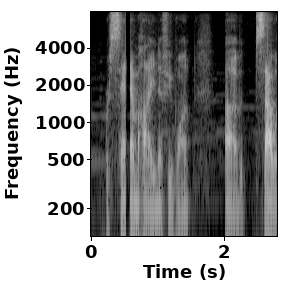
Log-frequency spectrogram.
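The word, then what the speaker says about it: Samhain: the Celtic Festival of saan or samine if you want uh sa if you're if you're actually pronouncing it the Celtic way um there is no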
